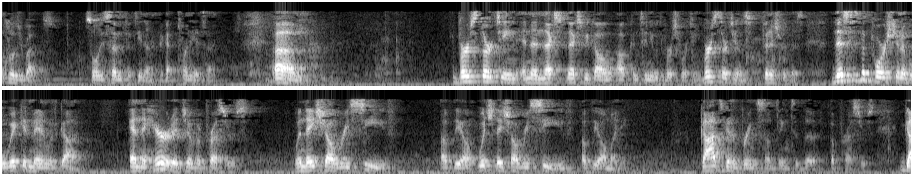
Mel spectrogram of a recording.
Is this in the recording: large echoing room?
yes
